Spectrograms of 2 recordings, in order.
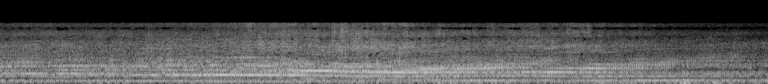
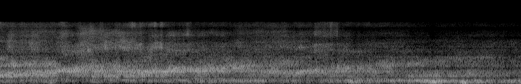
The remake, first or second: second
